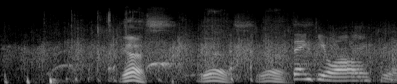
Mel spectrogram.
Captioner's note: applause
